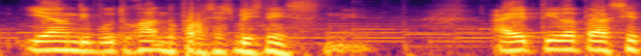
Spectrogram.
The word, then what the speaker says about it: ITIL: Nah, ini ada ITIL, dibaca ITIL memang agak bacanya kalau orang Indonesia mungkin agak tanda tanya,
